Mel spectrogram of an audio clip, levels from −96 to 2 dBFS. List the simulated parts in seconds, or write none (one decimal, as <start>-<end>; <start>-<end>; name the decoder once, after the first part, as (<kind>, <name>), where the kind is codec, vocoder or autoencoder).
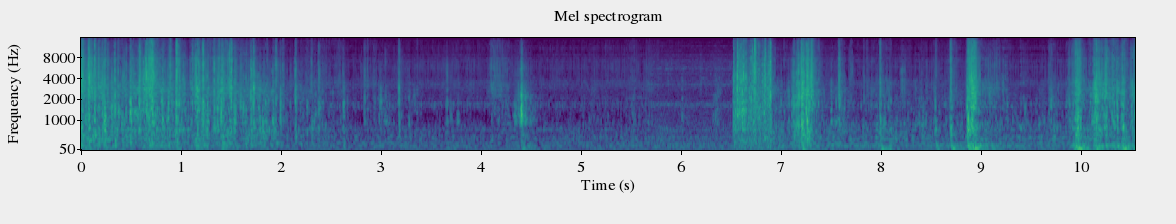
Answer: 0.0-5.7 (vocoder, BigVGAN v2); 6.9-10.5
